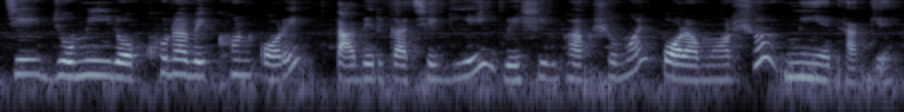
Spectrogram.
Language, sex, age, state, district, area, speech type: Bengali, female, 60+, West Bengal, Paschim Bardhaman, rural, spontaneous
